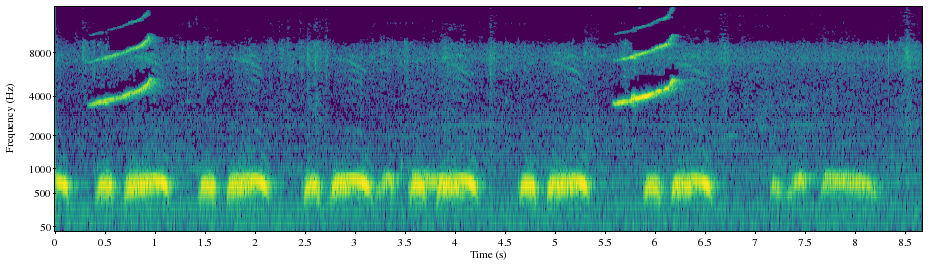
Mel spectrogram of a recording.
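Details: Spotted dove giving its five-note cooing, rendered locally as "cục... cu cu...cu ...cu"; low hollow coos in repeated phrases, about one note per second, with faint rising whistled chirps of another bird above and steady background hiss.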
